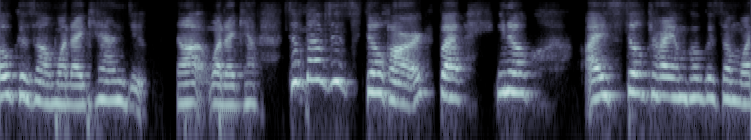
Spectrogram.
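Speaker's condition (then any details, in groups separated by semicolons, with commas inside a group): Cerebral palsy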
